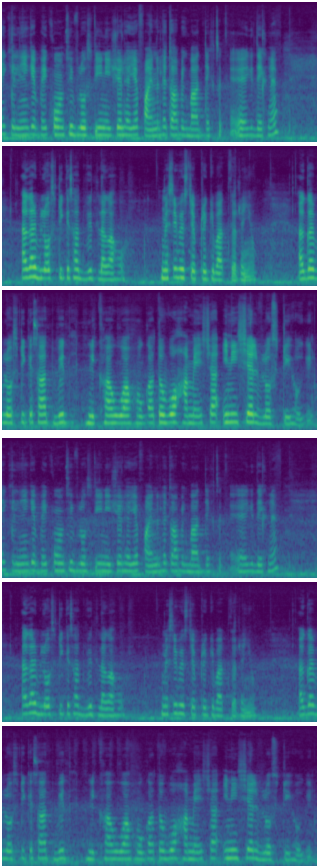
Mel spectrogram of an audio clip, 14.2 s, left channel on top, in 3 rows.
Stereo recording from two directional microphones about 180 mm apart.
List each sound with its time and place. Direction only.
0.0 s a woman's voice: 50° left (ahead or behind)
